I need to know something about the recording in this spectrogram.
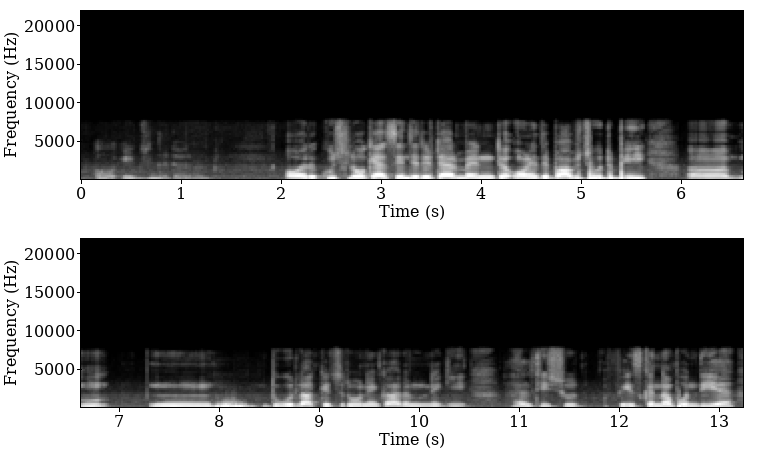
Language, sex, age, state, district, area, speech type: Dogri, female, 30-45, Jammu and Kashmir, Udhampur, urban, spontaneous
